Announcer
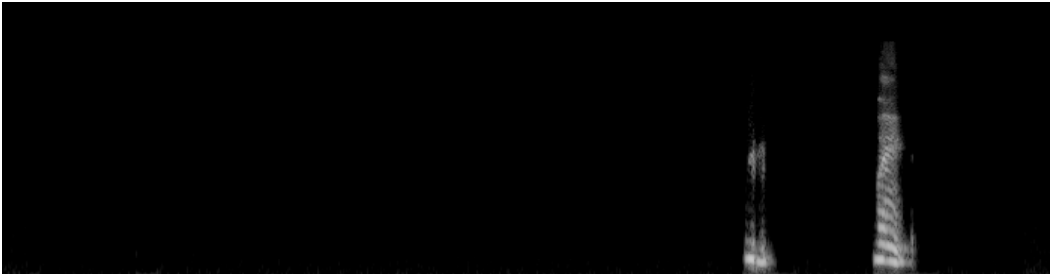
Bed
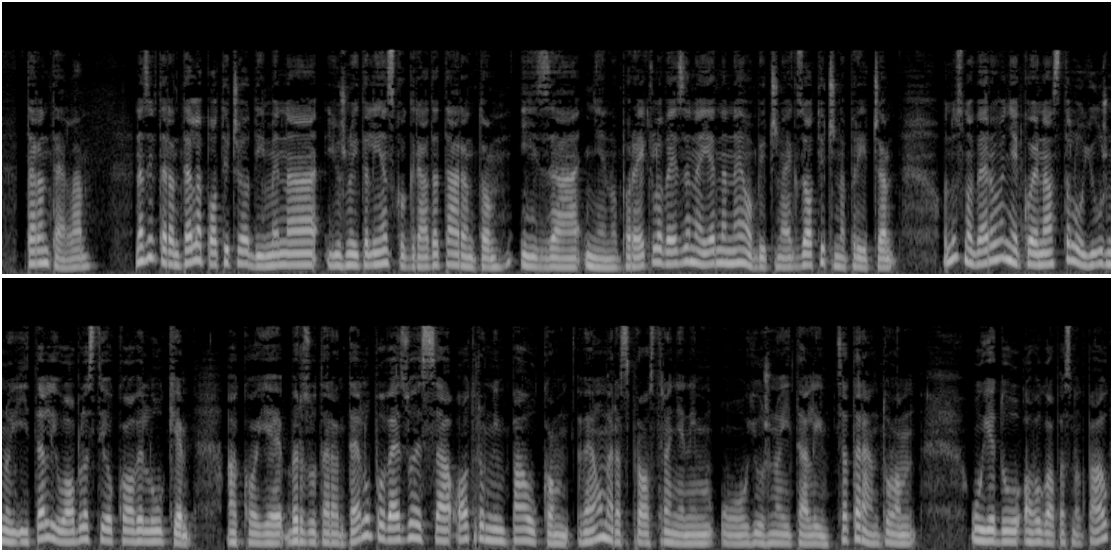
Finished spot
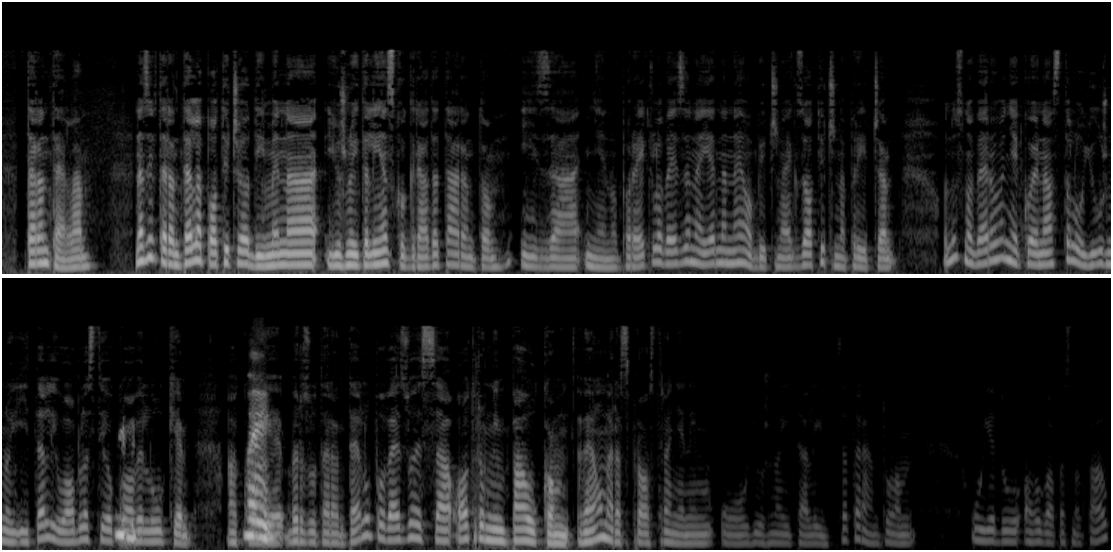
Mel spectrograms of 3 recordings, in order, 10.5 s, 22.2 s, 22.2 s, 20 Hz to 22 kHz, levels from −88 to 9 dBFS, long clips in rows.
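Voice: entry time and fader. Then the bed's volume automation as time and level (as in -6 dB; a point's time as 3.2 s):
4.80 s, -4.5 dB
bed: 3.7 s -1.5 dB
4.63 s -10.5 dB
15.17 s -10.5 dB
16.1 s -3 dB
16.75 s -3 dB
18.66 s -28.5 dB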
